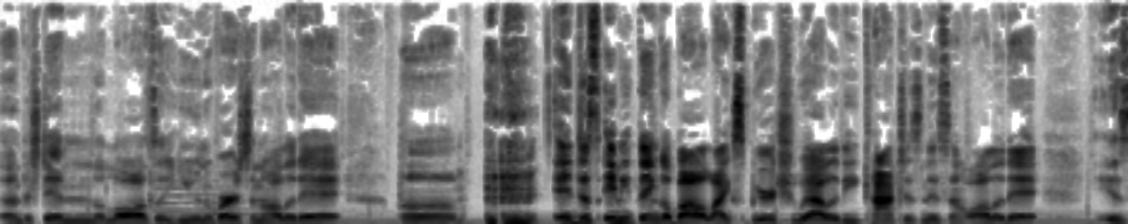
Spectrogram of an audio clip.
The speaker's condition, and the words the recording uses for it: None; typical speech.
